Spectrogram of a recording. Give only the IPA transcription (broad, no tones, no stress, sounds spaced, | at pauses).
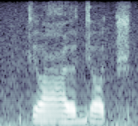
kʲ ɔ ʕ ə ɡʲ ɔ t͡ʃ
